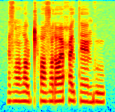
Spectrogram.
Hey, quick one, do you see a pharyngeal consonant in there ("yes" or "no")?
yes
